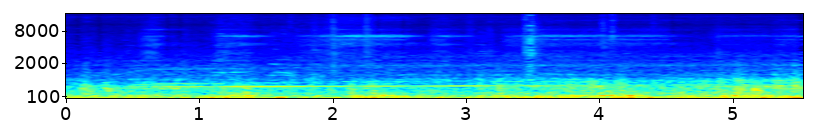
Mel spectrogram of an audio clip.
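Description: Cabin noise inside a limited express train as it slows: a steady low rumble from the running gear. A thin steady whine holds for about three seconds in the first half, with a few faint clicks.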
